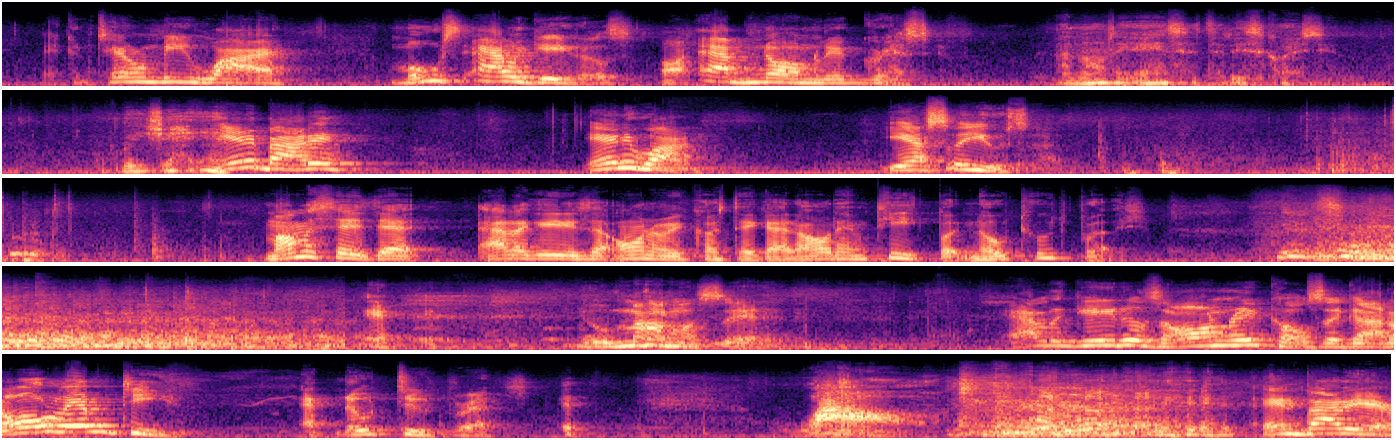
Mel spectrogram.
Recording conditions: large echoing room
